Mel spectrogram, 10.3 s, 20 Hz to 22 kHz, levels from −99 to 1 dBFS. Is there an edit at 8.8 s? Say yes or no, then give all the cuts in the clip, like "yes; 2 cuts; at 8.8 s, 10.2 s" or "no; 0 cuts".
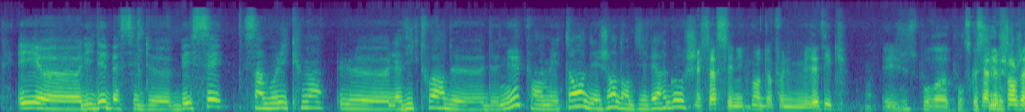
no; 1 cut; at 3.3 s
